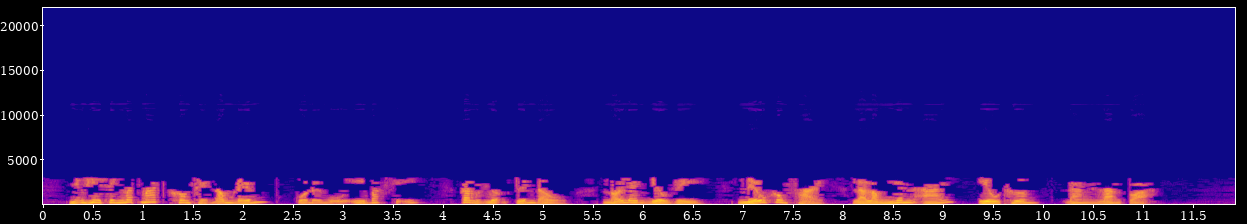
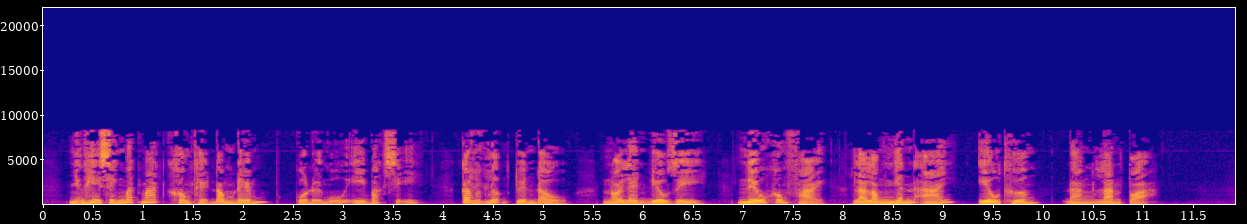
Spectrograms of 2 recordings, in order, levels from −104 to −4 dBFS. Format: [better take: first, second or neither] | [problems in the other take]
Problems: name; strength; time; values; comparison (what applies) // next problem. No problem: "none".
second | garbled, watery; badly; nothing above 3 kHz; slightly in the second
